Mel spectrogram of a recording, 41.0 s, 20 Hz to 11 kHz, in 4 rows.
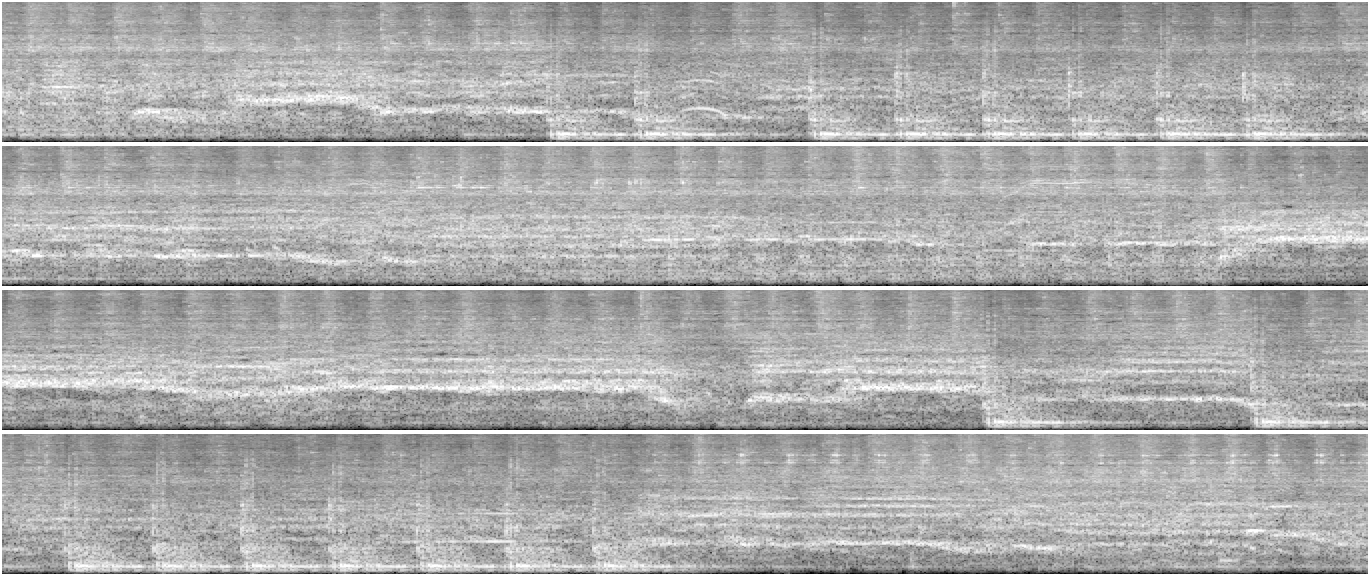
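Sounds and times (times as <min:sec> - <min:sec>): steady drumbeat: 0:00.0 - 0:24.8, 0:25.5 - 0:40.9
bells jingling: 0:00.0 - 0:40.9
crowd cheering: 0:00.0 - 0:40.9
drum group singing: 0:00.0 - 0:40.9.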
